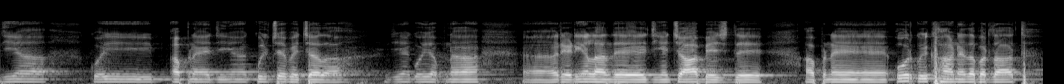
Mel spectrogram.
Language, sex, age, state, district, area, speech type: Dogri, male, 30-45, Jammu and Kashmir, Reasi, rural, spontaneous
